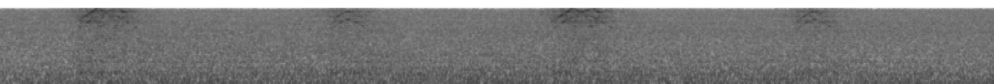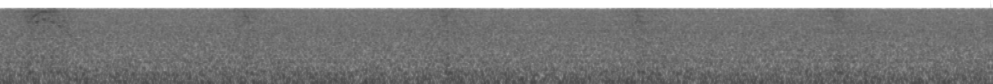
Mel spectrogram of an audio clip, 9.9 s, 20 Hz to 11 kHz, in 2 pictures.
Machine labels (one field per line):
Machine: slide rail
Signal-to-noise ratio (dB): -6 dB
